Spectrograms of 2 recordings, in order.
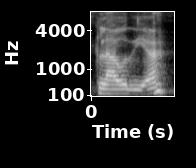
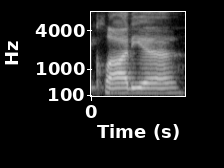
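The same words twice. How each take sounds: First: The name is said with a Spanish accent. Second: The name is said with an American accent. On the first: The speaker calls it right. "It's Claudia" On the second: The speaker calls it wrong. "She didn't name me Claudia. There's no U S ian accent"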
